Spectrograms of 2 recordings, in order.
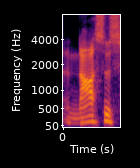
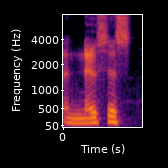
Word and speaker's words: Knossos: These cities here, Thera, Argos, and Knossos here, excuse me, I think it's actually pronounced Gnosis.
